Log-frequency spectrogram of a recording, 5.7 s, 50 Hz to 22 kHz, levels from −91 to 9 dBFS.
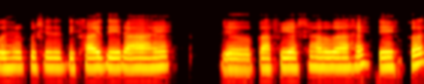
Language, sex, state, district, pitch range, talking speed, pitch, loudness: Hindi, female, Uttar Pradesh, Deoria, 165-175 Hz, 150 wpm, 170 Hz, -20 LUFS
